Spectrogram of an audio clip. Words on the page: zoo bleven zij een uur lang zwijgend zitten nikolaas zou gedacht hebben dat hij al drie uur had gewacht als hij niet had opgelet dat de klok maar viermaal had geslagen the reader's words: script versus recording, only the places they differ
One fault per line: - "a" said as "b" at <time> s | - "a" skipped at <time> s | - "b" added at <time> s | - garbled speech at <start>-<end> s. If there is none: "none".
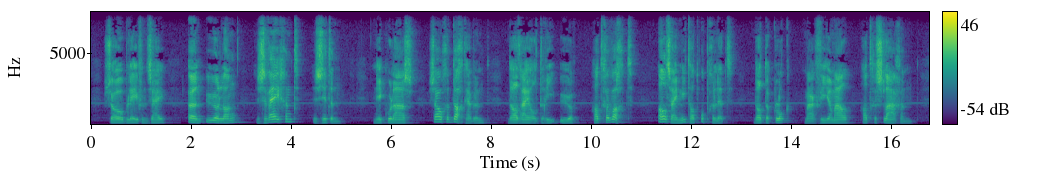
none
